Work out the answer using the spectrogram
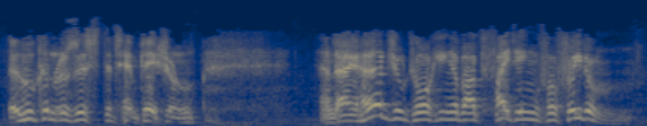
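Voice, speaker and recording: A pompous British general in an old radio drama. His voice is highish and husky, sweeping theatrically up and down with sardonic, haughty flourishes. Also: expressive, moderate pace, heavily acted. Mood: teasing, amused. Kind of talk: 1970s radio drama acting. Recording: dull lo-fi vintage radio broadcast.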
